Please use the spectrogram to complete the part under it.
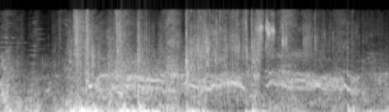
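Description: A wild beast snarls and roars.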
